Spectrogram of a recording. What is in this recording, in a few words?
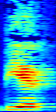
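"dier", Spanish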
